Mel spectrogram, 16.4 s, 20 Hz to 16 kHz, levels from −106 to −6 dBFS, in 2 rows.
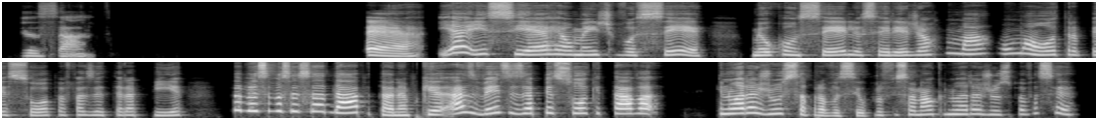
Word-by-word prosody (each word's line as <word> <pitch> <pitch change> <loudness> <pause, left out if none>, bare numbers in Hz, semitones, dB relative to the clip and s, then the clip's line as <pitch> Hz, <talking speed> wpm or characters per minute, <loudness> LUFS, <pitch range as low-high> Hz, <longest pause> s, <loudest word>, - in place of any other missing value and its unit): Exato. 170 -3 -10 2.1
É, 170 -6 +2
e - - -5
aí 300 -7 +2
se 285 -3 +2
é 255 +2 +3
realmente 255 -3 -3
você, 220 -1 -2 0.4
meu 210 0 -2
conselho 225 0 -2
seria 215 -2 -3
de 230 +2 -5
arrumar 300 +3 -4
uma 310 -3 -3
outra 245 0 -5
pessoa 220 -2 -4
pra 225 +1 -13
fazer 225 0 -8
terapia, 220 -1 -8 0.3
pra - - 0
ver - - +3
se - - +6
você 480 -1 +2
se 465 +1 +1
adapta, 370 - +6
né. 210 0 0
Porque 260 +5 -3
às 345 +8 +4
vezes 335 +2 +1
é - - +2
a - - 0
pessoa 340 0 0
que 345 - -12
tava 320 -1 +5 0.4
que 305 - -4
não 320 +1 +5
era 350 +2 +6
justa 305 -3 +1
pra 205 -2 -3
você, 185 0 -2
o - - -8
profissional 250 +6 -1
que 270 - -16
não 280 - -2
era 285 +1 -3
justo 255 -2 -7
pra 280 - -9
você. 335 -3 -4
255 Hz, 175 wpm, -20 LUFS, 220-320 Hz, 2.1 s, se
